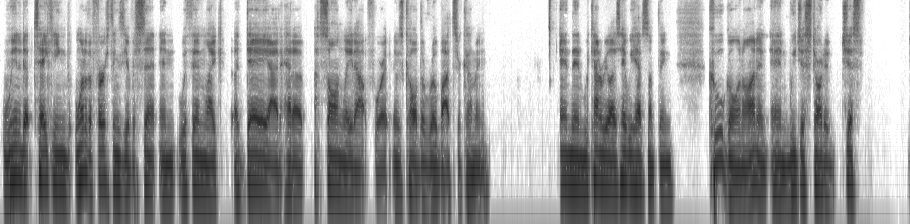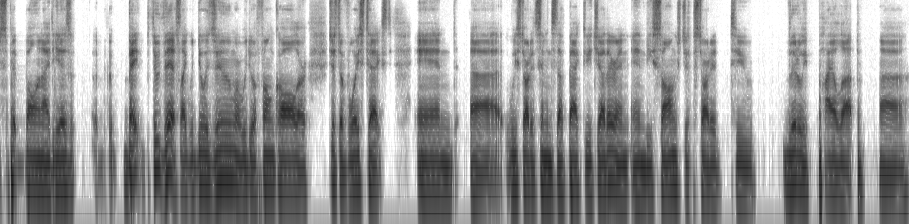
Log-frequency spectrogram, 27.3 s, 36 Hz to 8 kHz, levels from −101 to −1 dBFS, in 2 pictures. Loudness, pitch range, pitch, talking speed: -26 LUFS, 75-90 Hz, 80 Hz, 205 wpm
